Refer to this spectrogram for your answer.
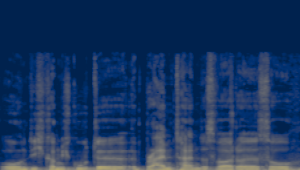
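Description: In a room with audible echo, a man talks with ordinary pitch variation. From Switzerland, Biel/Seeland (German-French language border). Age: 50s. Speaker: company founder. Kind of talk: interview. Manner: hesitant, many fillers.

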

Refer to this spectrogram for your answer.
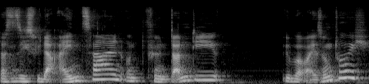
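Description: Somewhat breathy and moving in very wide pitch swings, a man speaks at a moderate pace. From central Germany. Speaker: podcast co-host. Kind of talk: casual chat.

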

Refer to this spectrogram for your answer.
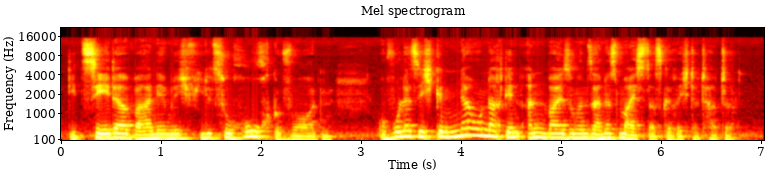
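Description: Over noticeable background noise and audible room echo, a man with a fairly high pitch makes very wide pitch swings at a moderate pace. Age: 40s. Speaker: mechanical engineer. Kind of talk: reading aloud; casual interview. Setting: room with open window. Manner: halting.

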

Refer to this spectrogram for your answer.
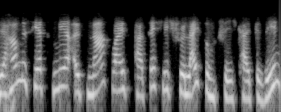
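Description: The woman talks at a moderate pace. Her voice rises and falls very widely in pitch. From northern Germany, Nordhorn (Lower Saxony). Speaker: sports federation executive. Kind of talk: interview. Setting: remote line.

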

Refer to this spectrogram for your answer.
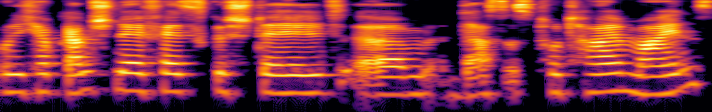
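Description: A woman with an ordinary speaking voice at a medium pitch and moderate pace. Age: 40s. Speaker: assistance dog trainer. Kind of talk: interview.

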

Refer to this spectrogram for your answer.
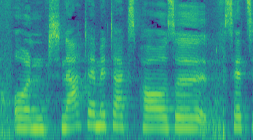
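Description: A woman speaks at a fairly high pitch. Background noise is noticeable. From Germany, central Hesse. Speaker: Bible translation worker. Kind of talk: interview. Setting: remote call from home.

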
